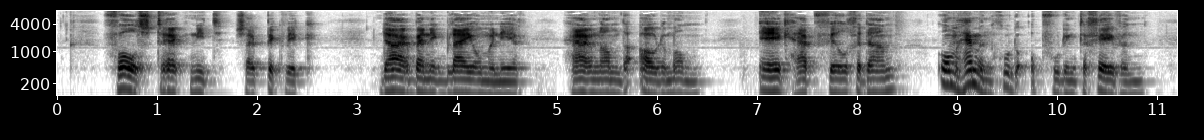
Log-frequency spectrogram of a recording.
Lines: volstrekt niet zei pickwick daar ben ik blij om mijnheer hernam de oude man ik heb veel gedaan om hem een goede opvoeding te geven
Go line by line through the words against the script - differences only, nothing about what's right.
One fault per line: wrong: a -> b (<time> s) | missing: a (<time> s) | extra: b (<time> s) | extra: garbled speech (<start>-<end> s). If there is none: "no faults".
no faults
